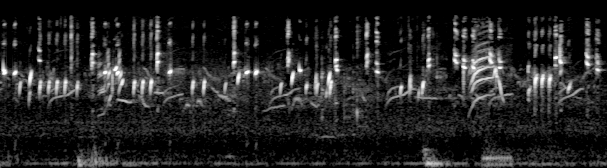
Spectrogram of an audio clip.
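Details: Goldfinch song with tinkling high chirps and looping, twisting whistled notes in quick succession, a few soft low thumps in the background.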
